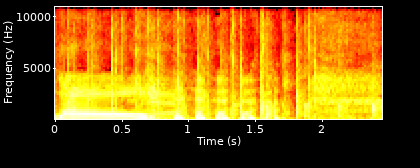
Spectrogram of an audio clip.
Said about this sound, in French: Encore une fois, grosse main d'applaudissements à vous tous.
